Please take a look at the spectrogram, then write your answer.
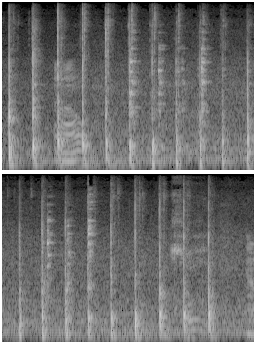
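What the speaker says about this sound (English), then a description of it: "So go ahead and hammer all that out." A shoe's leather sole is hammered on a last, with about eighteen sharp, close taps in a steady, quick rhythm, each ringing briefly, and no talk over them.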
